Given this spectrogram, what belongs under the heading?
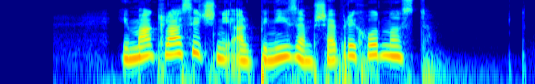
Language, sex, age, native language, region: Slovenian, female, 18-29, Slovenian, Drava region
